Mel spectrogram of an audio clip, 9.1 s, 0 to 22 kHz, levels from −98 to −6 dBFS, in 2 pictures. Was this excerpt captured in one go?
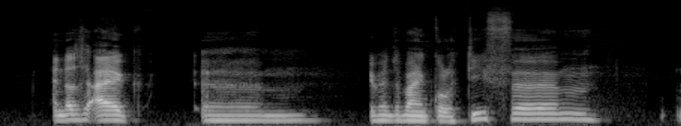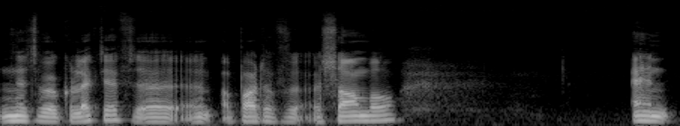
yes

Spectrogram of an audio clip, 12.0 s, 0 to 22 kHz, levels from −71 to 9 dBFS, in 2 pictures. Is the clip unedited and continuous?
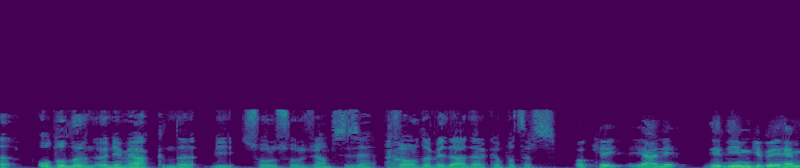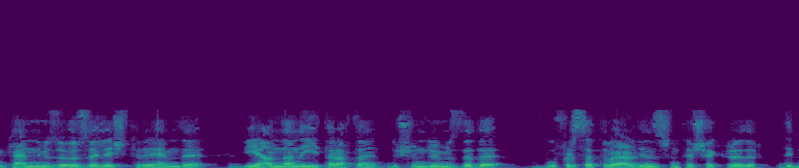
yes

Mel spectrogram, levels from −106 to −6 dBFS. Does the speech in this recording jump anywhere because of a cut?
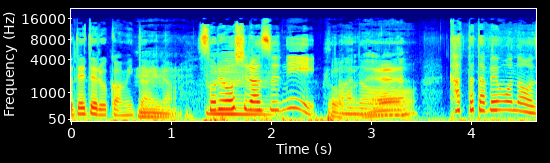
no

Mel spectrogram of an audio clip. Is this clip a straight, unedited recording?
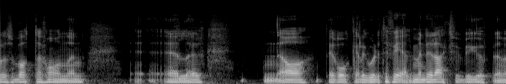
yes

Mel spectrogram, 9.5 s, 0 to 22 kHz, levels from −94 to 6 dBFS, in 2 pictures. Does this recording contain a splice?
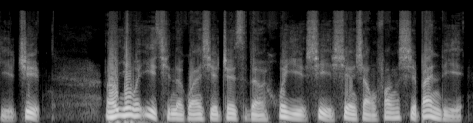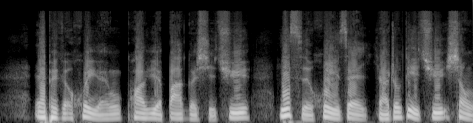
no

